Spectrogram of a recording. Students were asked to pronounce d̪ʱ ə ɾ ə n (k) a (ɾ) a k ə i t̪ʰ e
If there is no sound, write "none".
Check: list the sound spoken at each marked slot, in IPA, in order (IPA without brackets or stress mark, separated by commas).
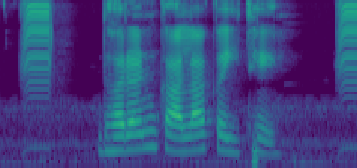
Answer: k, l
